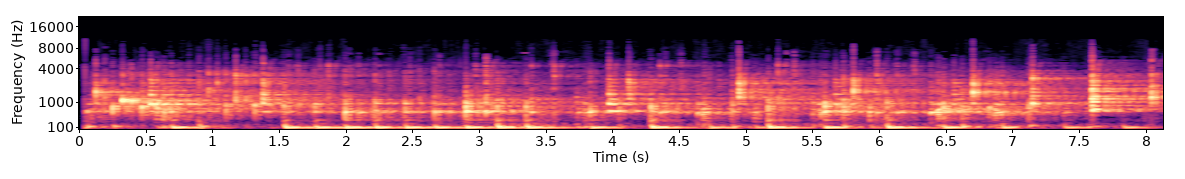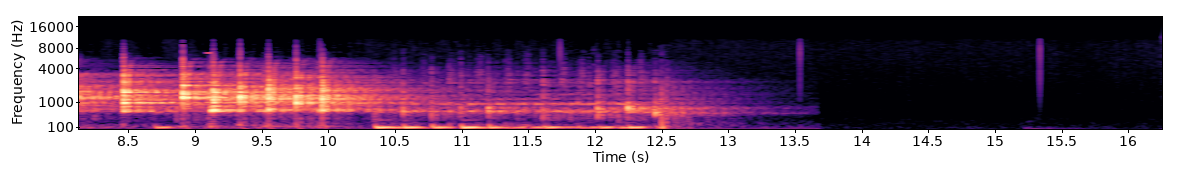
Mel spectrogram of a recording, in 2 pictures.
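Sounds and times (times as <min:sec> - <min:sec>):
drum track with reverb: 0:00.1 - 0:12.8.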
